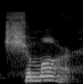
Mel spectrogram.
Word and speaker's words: shamar: That word for keep is the word shamar. And if I was going to spell it like phonetically, it' be s h e m a r. Shamar.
